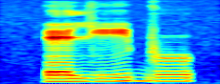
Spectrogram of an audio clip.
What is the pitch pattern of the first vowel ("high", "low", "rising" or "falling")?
low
